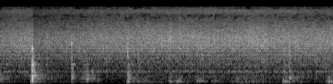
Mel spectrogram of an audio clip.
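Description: Food browns in avocado oil in a hot pan, a steady, close sizzle with a bright hiss. Soft knocks and scrapes from stirring or turning the pieces come through at irregular intervals.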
